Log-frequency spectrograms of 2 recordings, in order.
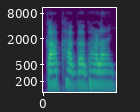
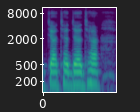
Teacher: तो तालव्य जो व्यंजन हैं आपके, देखिए, तालव्य व्यंजन जो होते हैं जो तालु से बोले जाते हैं, तो का खा गा घाड़ा ये आपके कंठ से बोले जाते हैं। चा छा जा झा तो ये तालु से बोले जाते हैं।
